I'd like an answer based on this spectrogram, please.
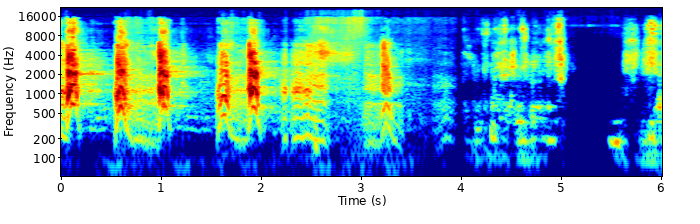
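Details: Dog from a compilation of funny, weird dog moments, giving a run of sharp harmonic barks, about one a second, followed by softer yips and scattered small sounds with short silent gaps.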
